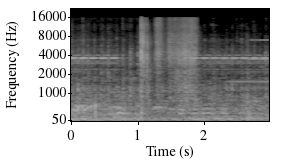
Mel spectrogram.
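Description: A newspaper rustles as it is picked up and unfolded.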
